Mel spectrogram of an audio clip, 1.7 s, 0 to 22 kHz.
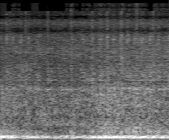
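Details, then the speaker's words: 1982 Porsche 928 V8, after six years in a barn on 2016 gas: deep idle swelling and sagging, never settling; hunting idle, idle seems set too low, fuel pressure low (~22), owner suspects the fuel pump. "It's searching for an idle. I wouldn't call it idling. It's searching for an idle. Seems set way too low."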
